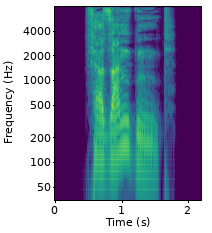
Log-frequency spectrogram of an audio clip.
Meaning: present participle of versanden
- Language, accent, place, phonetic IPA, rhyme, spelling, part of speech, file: German, Germany, Berlin, [fɛɐ̯ˈzandn̩t], -andn̩t, versandend, verb, De-versandend.ogg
